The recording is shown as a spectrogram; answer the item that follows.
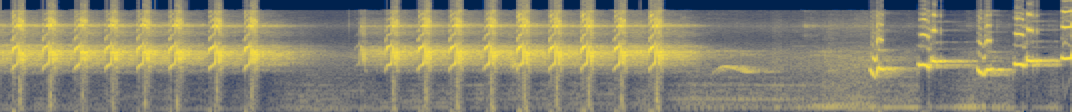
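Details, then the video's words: Black-winged myna in fast, full song, used as a lure to make silent birds sing: rapid high chattering notes, about three per second in two bursts, then a short rising whistle and several sharp, clipped whistled notes. "suara masteran jalak putih gacor full isian cepat untuk pancingan burung jalak macet bunyi"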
